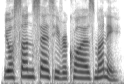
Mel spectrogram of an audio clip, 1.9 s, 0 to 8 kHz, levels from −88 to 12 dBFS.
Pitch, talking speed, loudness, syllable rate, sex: 225 Hz, 190 wpm, -16 LUFS, 5.1 syllables/s, female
